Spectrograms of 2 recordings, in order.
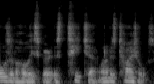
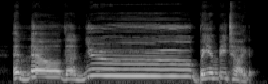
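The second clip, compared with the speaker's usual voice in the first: very high, very slow, ramped-up announcer call; 9 dB louder than usual. Retelling what a male voice announced, in a drawn-out announcer voice. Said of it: "I heard a male voice like an announcer".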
